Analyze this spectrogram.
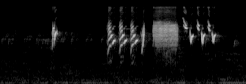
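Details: Song of a European goldfinch (local styles sarfati, gzrati, tsersir): a single high chirp, then a quick trill of liquid notes, a brief harsh buzzy burst, and another fast series of bright twittering notes.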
